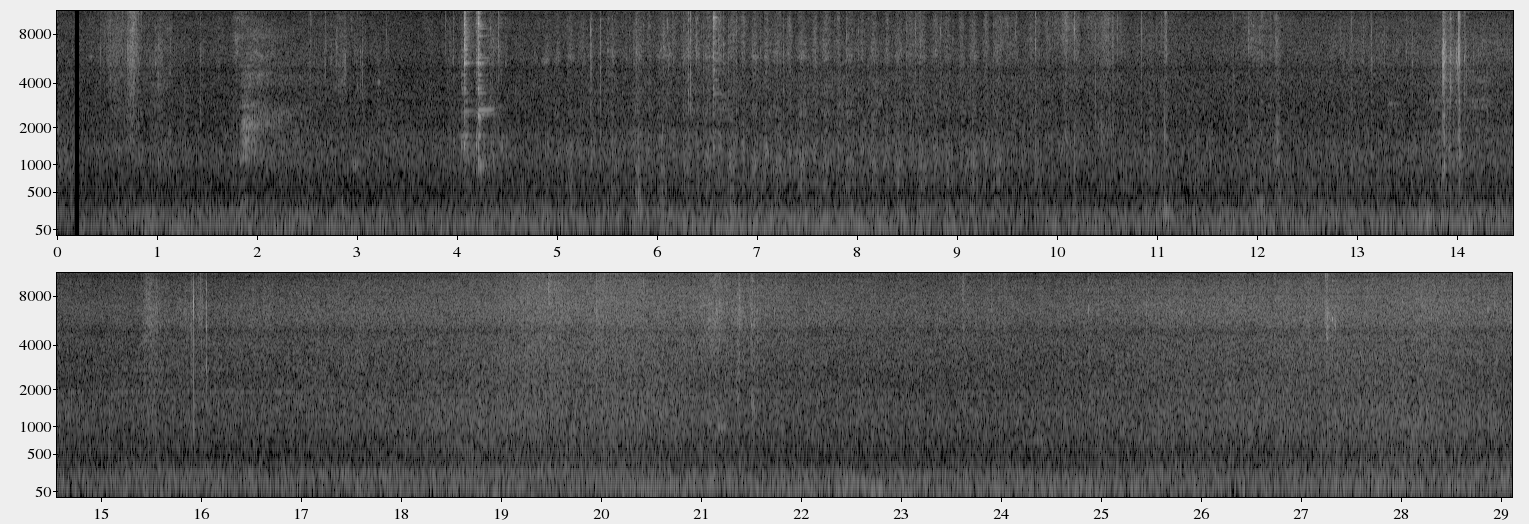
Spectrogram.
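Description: A cardboard box being handled, with a few sharp clicks and rustles, over a steady low outdoor rumble.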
